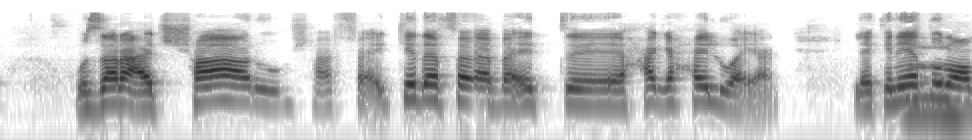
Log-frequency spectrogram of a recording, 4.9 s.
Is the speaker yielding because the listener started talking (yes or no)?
no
